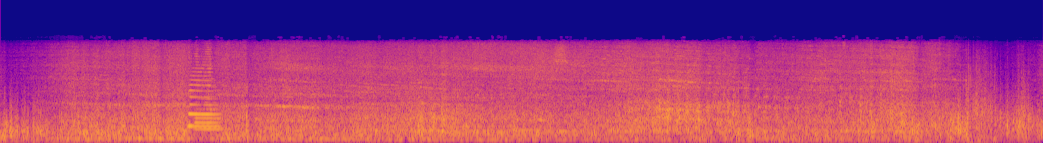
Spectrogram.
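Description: BNSF intermodal freight train led by five GE diesel locomotives passing close by, engines running and steel wheels rolling on the rails, followed by the container cars. About two and a half seconds in there is a short blast of the air horn.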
